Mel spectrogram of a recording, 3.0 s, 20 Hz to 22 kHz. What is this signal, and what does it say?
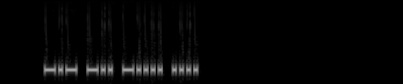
Morse code, heard as a keyed tone, about 46 wpm, 700 Hz. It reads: KD6H
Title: USA Call Signs - 4 Characters - Repeated 3x - 45wpm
